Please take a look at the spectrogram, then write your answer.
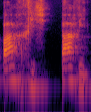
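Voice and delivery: PARIS with a throaty French R; guttural R. Shown as a demonstration. Teacher demonstrating French R, guttural in PARIS. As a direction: gargle the R in PARIS. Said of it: "o R é bem gutural".

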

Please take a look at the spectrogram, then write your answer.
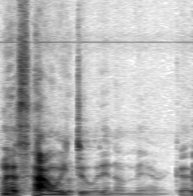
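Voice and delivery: low, soft impression through laughter; amused low catchphrase parody; Bandit Keith. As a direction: drop the pitch and drag out the catchphrase. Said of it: "he be like, he be like".

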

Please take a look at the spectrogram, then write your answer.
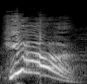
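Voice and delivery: high, loud exclamation, falling away; emphatic preaching. Real, not acted. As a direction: call out the answer to the congregation. Answers his own question emphatically.

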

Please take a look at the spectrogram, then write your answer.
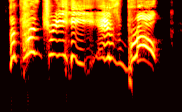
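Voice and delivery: high, drawn-out wail; mock outburst. Comedian explaining why people need booze, mock wail. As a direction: wail it out slowly in mock despair.

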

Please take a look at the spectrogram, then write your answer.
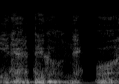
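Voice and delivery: hushed, whispery impression of another man; imitating the man. Imitating the man sizing up a collar, whispery. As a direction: drop to an unvoiced, creepy whisper. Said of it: "do not tell me that is what he sounded like".

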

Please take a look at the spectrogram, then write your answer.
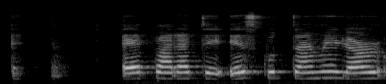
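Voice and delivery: disguised voice. Acted. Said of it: "disfarçando a voz".

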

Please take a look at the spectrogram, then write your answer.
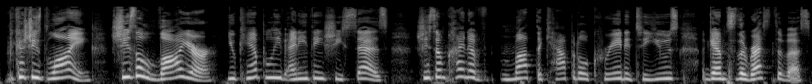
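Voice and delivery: high-pitched angry acted shout. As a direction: raise pitch and voice in accusation, easing at the end. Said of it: "Peeta shouts".

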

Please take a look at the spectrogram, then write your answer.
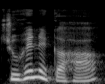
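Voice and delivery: plain reading voice

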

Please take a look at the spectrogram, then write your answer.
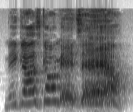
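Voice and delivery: loud call across rooms. Real, not acted. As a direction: shout to someone far off. Calling to another room.

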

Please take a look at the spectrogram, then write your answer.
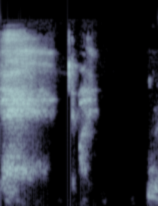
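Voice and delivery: hushed, whispered disbelief; barely voiced reaction; stunned whisper. Retold stunned reaction to the death.

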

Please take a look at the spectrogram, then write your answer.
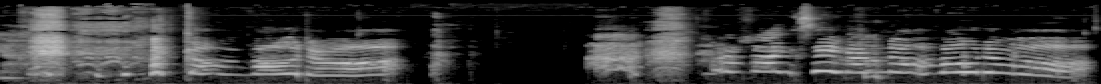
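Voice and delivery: high, loud, drawn-out laughing wail; outraged disbelief. Real, not acted. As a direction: wail in real dismay through laughter. Outraged at own quiz result.

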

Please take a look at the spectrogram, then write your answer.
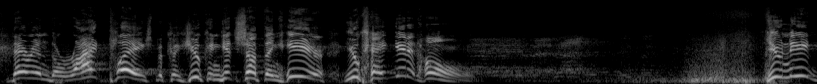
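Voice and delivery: high-pitched, impassioned sermon delivery; fervent preaching. Real, not acted. Preacher telling the congregation they need church, preaching fervently. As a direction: preach it hard, voice lifted high with conviction.

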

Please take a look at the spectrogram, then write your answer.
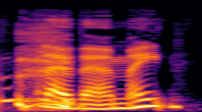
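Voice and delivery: attempted British that lands Australian; playful Aussie greeting, accent on "mate". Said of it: "That's Australian".

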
